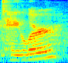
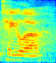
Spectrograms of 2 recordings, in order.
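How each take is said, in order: First: It ends with a strong American r sound. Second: It ends with no r, in an Australian accent. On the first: "in America we would say Taylor, like the super ers, like E R" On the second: "But they say Taylor"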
